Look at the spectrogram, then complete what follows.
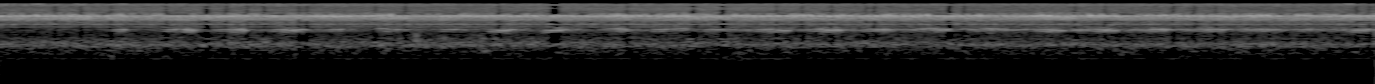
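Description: Night chorus of crickets and other insects: a steady high-pitched trill with a pulsing chirp lower down, over a faint steady hiss.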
